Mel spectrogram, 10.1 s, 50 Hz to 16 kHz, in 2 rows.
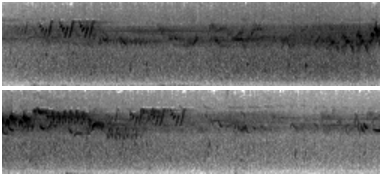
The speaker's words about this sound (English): Here's some sound you took in the summer of 1988, where you can hear woodpeckers and mountain quail and chirping sparrows and Lincoln sparrows, frogs and insects.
